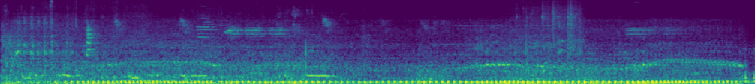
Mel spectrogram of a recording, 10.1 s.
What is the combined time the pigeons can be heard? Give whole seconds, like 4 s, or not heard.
8 s.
